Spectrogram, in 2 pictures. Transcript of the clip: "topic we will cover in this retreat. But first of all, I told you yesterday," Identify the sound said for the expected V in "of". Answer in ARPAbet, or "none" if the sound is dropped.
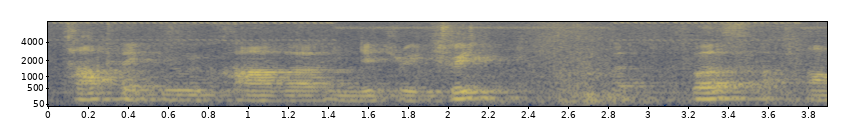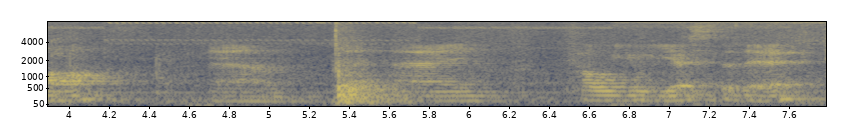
P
